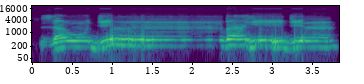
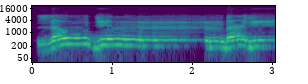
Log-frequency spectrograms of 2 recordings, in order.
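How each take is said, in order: First: The phrase ends with a vowel and n. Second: The phrase ends on a bare consonant. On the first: It is read as written, continuing on. "dibaca sesuai dengan tulisan, yaitu harokat akhir dibaca" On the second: The reading stops at this word. "dibaca waqaf"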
